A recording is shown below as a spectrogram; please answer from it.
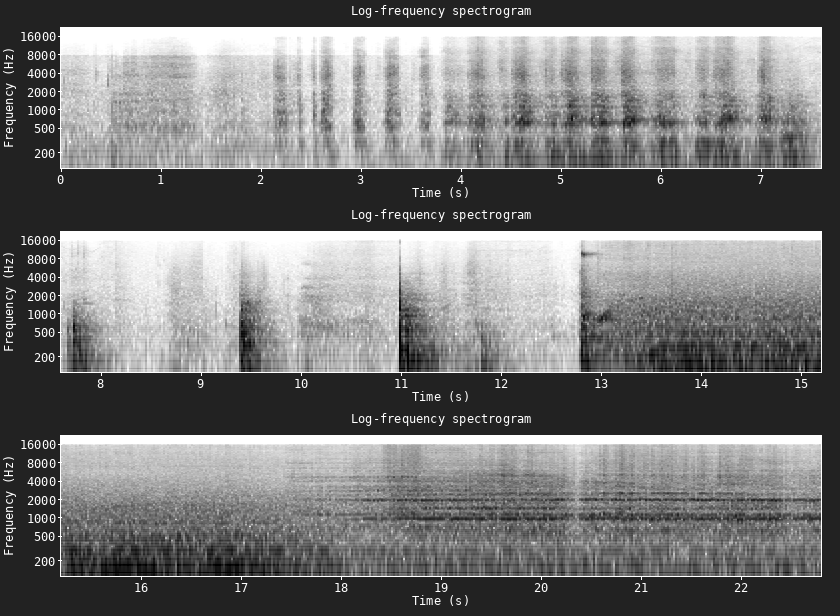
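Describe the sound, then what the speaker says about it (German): A band saw cutting wood for a traditional wooden chair: first a run of rhythmic hand-worked scraping strokes, then the machine starts with a sudden jump into a loud, steady whining roar that holds to the end. "Und danach sägen wir das an der Bandsäge aus."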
